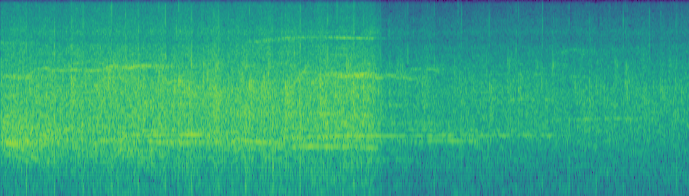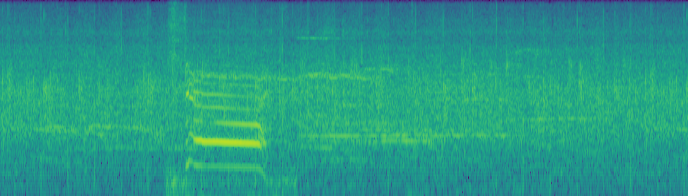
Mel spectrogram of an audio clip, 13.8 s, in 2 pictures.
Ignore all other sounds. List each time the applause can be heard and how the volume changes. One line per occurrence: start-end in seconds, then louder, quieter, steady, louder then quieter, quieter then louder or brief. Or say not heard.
0.0-13.7 quieter.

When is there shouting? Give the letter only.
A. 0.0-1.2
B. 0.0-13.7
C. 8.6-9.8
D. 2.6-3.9
C.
